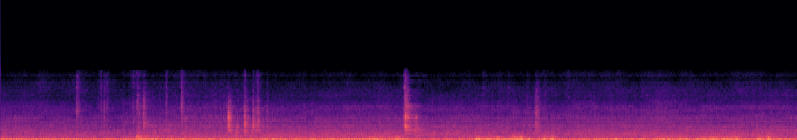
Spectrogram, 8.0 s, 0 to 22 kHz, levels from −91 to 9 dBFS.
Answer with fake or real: fake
